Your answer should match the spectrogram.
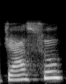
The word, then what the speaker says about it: JASSO: Muy bien, entonces la página sugerida es de YASO, que se escribe JASSO, y es precisamente esta agencia, ¿no?, que publica información para los estudios en Japón.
